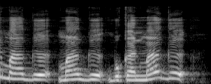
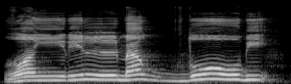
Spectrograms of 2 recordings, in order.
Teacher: Jadi sahib yang Allah muliakan, huruf gha sukun ini tidak boleh memantul karena dia tidak termasuk huruf-huruf pantulan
